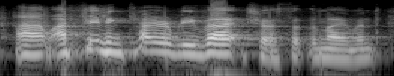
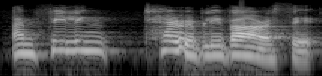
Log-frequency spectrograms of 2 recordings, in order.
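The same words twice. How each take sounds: First: Said in the usual way. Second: Virusy said as vai-ruh-see, a slip for virtuous; misreading. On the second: Real, not acted. Reading her letter aloud, slips and says "virusy" by mistake. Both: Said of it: "sorry, virus".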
